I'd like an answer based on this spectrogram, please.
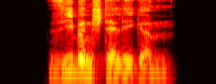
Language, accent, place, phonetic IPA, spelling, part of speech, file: German, Germany, Berlin, [ˈziːbn̩ˌʃtɛlɪɡəm], siebenstelligem, adjective, De-siebenstelligem.ogg
- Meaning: strong dative masculine/neuter singular of siebenstellig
